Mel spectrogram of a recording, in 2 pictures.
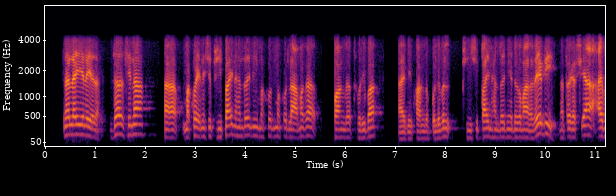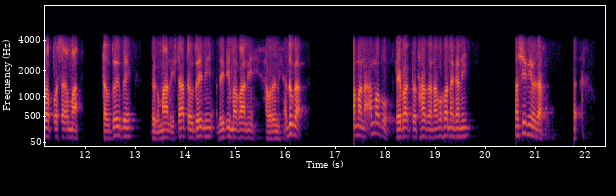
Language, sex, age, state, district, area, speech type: Manipuri, male, 60+, Manipur, Churachandpur, urban, conversation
